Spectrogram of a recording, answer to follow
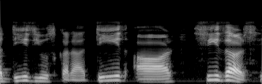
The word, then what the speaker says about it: scissor: अच्छा सीजर कहते हैं कैची को, अच्छा SCISSOR लिखा तो है स्कीजर, अगर आप सही से प्रोनाउंस करें तो स्कीजर पढ़ा जाएगा, लेकिन इसका सही प्रोनाउंस जो है वो सीजर पढ़ा जाता है, ठीक है। एस साइलेंट होता है, साइलेंट उसे कहते हैं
